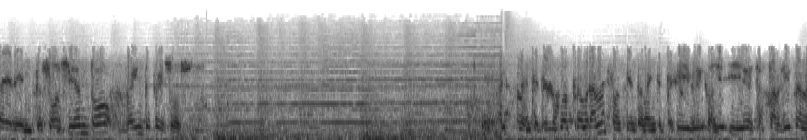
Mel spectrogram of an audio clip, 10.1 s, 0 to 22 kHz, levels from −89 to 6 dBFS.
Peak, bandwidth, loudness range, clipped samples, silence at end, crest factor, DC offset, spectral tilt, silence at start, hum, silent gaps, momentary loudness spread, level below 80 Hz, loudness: -2 dBFS; 12 kHz; 5 LU; under 0.1%; 0 s; 12 dB; under 0.1%; -6 dB/octave; 0 s; none; none; 7 LU; -24 dBFS; -13 LUFS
